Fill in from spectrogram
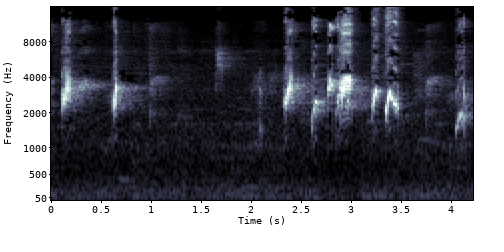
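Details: Red-whiskered bulbul male singing to stimulate newly caught birds into contest song, ché chét style; two isolated sharp notes, a pause, then a rapid tumbling run of bright, warbled chirps.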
